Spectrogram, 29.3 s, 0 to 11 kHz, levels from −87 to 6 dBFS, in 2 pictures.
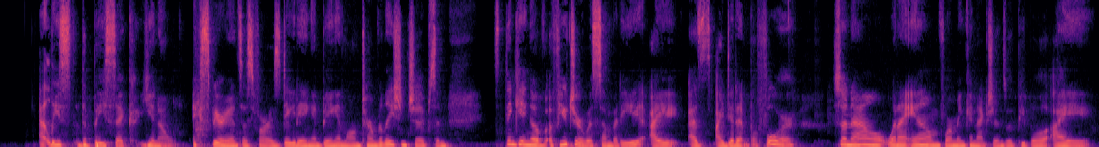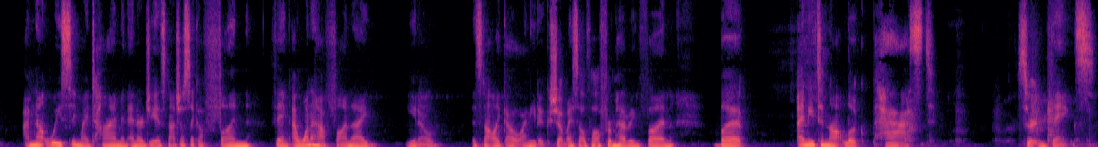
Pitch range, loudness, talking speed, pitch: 170-195 Hz, -29 LUFS, 170 wpm, 180 Hz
